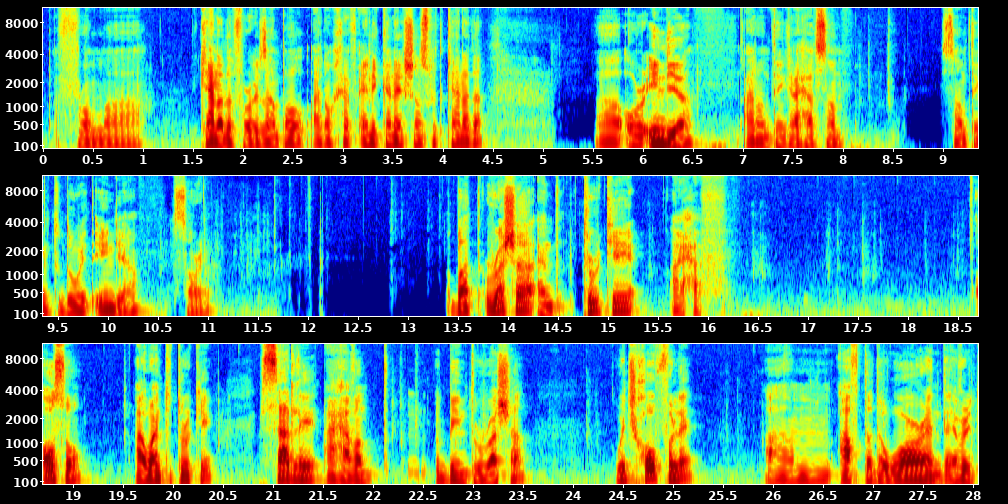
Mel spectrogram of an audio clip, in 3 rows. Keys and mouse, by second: 2.8-7.7 ctrl+alt+shift+drag, 7.9 alt+click, 8.2-12.5 ctrl+alt+drag, 13.6 alt+q, 16.6-22.3 drag.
